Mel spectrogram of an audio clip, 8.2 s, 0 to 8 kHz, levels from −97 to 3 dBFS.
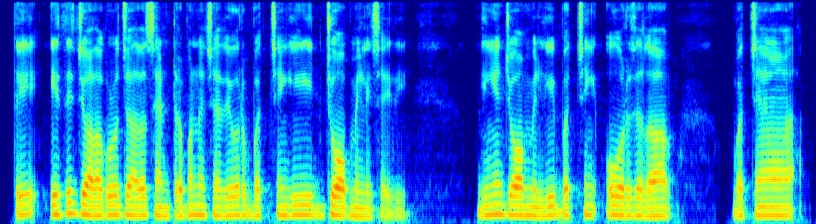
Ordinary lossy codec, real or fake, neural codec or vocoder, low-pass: none; fake; codec, 16 kHz, 4.8 kbps, FACodec; none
